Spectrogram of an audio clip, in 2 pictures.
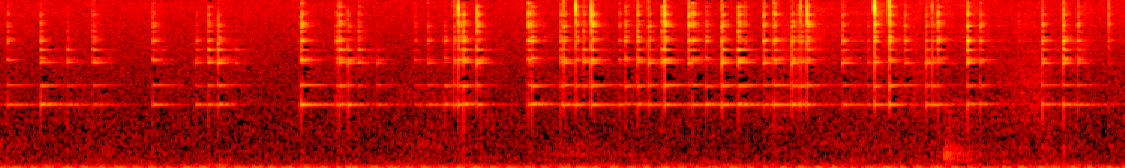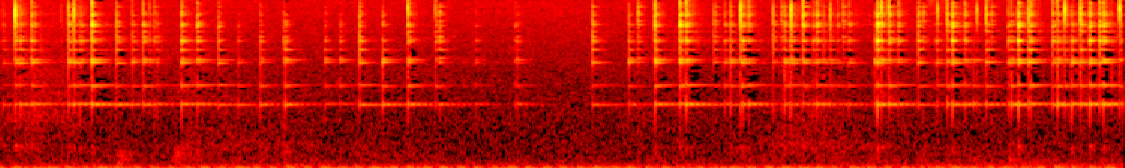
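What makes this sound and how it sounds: Long nails tap the sides and base of a large, hollow, clear glass bottle holding a little water. The result is a quiet, uneven stream of light, bright clinks with short ringing tones over a low background rumble.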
